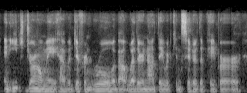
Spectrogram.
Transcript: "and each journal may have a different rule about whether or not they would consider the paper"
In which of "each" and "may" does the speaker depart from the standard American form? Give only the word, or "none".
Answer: none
